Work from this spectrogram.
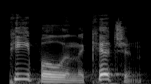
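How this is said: The words 'in' and 'the' are soft and unstressed. The speaker calls it right. "Notice the words in the are both unstressed"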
